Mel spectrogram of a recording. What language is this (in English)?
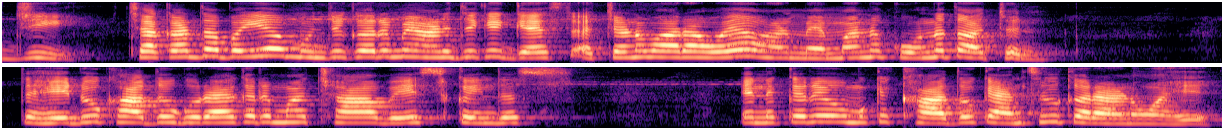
Sindhi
